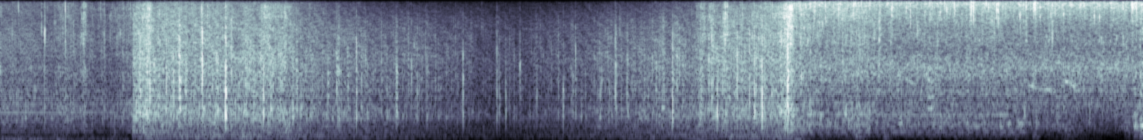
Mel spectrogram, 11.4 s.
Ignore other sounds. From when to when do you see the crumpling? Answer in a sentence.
The crumpling can be heard from 0.5 to 3.0 s and from 7.0 to 8.9 s.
